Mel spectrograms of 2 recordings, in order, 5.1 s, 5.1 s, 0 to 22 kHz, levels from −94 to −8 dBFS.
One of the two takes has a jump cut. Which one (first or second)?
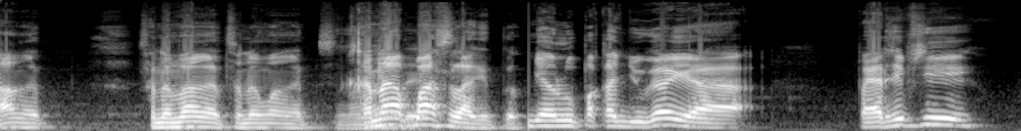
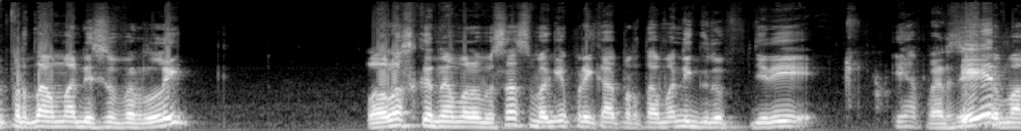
first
